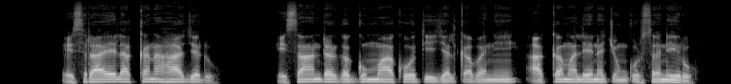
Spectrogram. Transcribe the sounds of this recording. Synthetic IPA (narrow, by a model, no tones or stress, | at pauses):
ʔɪsɾaːʔɛlɐkːɐnɐɦaːd͡ʒɛᶑʊ | ʔɪsaːnd̪ɐɾɡɐɡːʊmːaːko̞ːt̪iːd͡ʒɐlkʼɐbɐniːɐ̰kːɐmɐle̞ːnɐt͡ʃʼʊŋkʼʊɾsɐniːɾʊ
